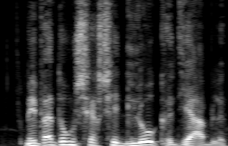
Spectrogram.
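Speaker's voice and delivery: loud, high shouting. Shouting at another man as a wounded man faints; shouted. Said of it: "cria Bazarov".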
